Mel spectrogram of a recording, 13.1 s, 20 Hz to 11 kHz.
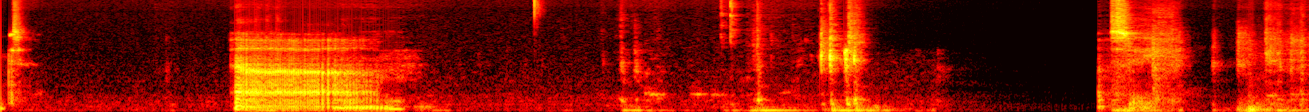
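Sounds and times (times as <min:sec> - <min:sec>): keyboard clicks: 0:07.2 - 0:08.7.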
